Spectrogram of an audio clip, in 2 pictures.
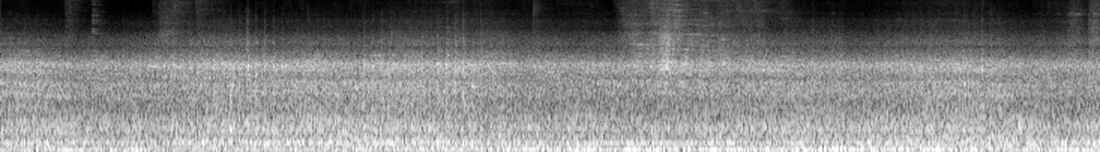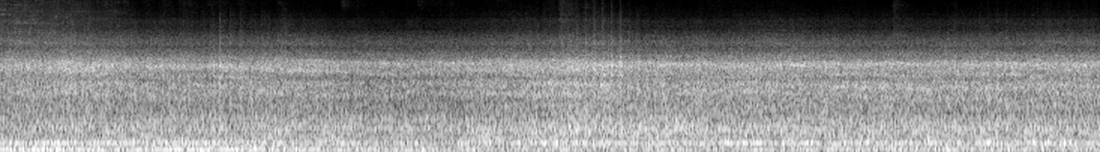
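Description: CSX double-stack intermodal freight cars rolling past: a steady rumble and clatter of steel wheels on the rails. Two brief high-pitched screeches come about nine and fifteen seconds in.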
